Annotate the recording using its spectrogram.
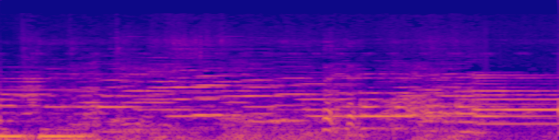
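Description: Harmonium playing a melodic interlude of held, reedy notes that change every second or so, with no singing or drumming.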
